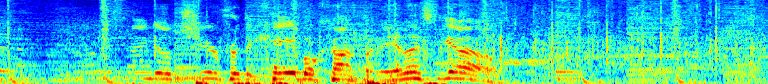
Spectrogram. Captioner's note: applauding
